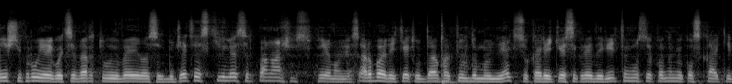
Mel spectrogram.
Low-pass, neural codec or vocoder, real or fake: 14.4 kHz; autoencoder, 48 kHz, 32 numbers a frame, DAC-VAE, trained on Japanese speech; fake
